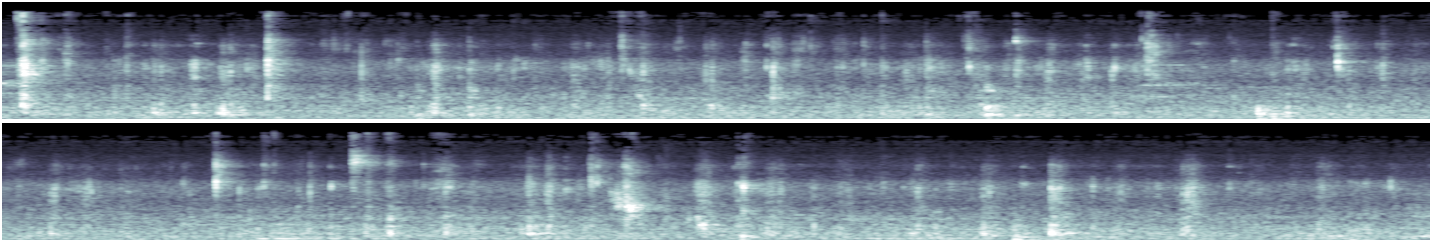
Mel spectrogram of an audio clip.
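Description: Someone eating chicken curry and rice with their hands: chewing with irregular wet smacking clicks from the mouth.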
